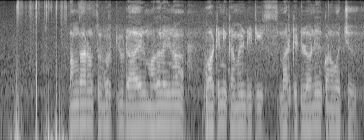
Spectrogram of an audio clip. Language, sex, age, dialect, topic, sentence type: Telugu, male, 18-24, Central/Coastal, banking, statement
